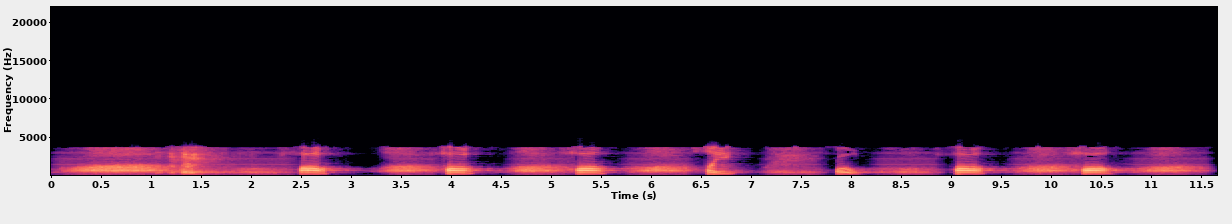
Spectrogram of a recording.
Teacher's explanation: خا حرف کو پر ادا کرنا ہے کیونکہ حروف مستعلیہ ہے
